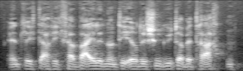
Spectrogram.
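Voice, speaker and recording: A man's voice: deep voice, little pitch movement, racing, a little mellow, lightly acted. An actor in a 1960s German radio drama playing an arrogant, ambitious self-made man with a declamatory, commanding delivery. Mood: cold, imperious. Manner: declamatory, haughty, clipped commands. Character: arrogant, ambitious self-made rich son, cold and imperious.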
